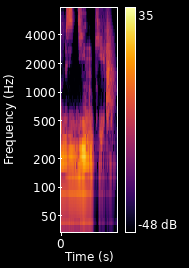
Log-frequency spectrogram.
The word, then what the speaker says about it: Бздинки: Их строгий подбор никоим образом не позволял усомниться в благонадежности хозяина господина Венцеля Бздинки с ударением на первом слоге.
